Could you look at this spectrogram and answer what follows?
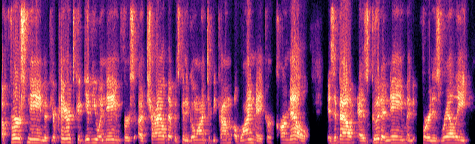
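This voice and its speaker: A man hosting a webinar, introducing the panelists in a halting way, with many fillers and restarts, over a video call. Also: on the high side, a bit bright, muffled recording. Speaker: webinar host and moderator. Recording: echoey room audio.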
